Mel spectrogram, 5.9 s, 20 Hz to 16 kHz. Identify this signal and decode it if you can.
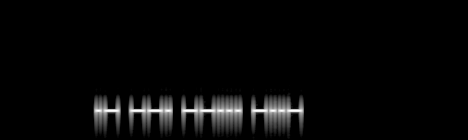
Morse code, heard as a keyed tone, about 22 wpm, 700 Hz. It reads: AG7X
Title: USA Call Signs - 4 Characters - Repeated 3x - 22wpm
